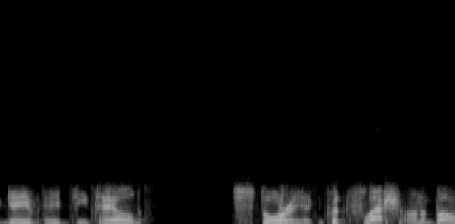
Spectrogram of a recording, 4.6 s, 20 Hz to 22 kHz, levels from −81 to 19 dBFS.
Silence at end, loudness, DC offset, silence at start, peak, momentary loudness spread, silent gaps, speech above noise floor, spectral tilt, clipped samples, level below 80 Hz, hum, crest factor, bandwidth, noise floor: 0 s; -23 LUFS; under 0.1%; 0.05 s; -4 dBFS; 15 LU; none; 64 dB; -7.5 dB/octave; under 0.1%; -70 dBFS; none; 20 dB; 4.2 kHz; -87 dBFS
